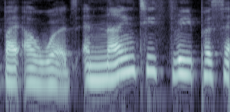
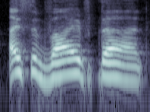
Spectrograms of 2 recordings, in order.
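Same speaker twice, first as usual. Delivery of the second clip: slow, drawn-out, higher voice; relieved survivor; 4 semitones higher, 4 dB louder, slower than usual. Acted. Speaker voicing the thought after a scary talk, slow relief. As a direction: stretch it out as a barely-made-it thought. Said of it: "you stop thinking".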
